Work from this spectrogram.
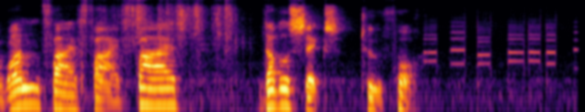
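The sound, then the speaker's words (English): A touch-tone telephone keypad dials a number in a quick run of many short beeping tones, after a stretch of people talking. “Would you be so kind as to dial a number for me, please?”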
